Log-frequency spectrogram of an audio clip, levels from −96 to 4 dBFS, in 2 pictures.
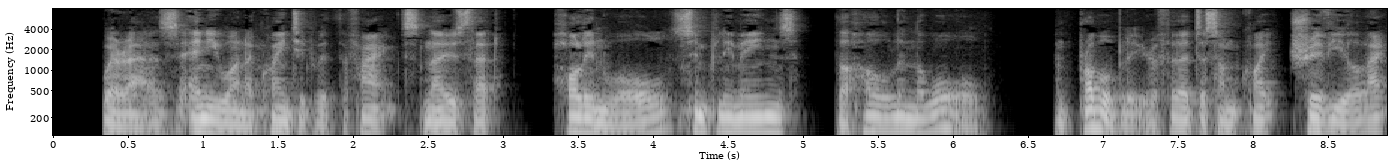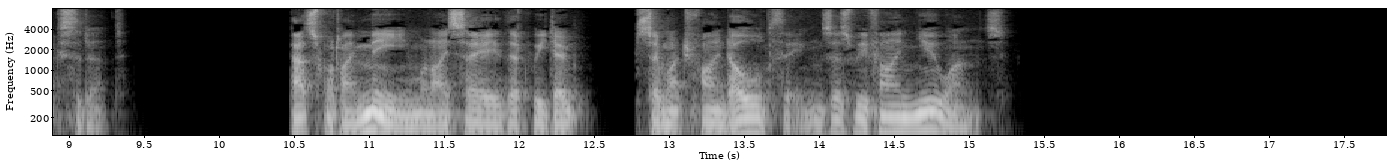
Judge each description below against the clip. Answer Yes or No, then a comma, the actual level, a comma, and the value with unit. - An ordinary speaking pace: Yes, average, 150 wpm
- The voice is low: Yes, very low, 90 Hz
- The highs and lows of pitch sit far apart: No, average, 4.0 semitones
